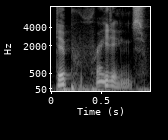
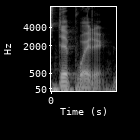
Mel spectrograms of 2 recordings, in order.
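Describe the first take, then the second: First: "Dip ratings" with a clear R sound; corrected word. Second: "Dip waiting" with a W sound in place of the R; slip of the tongue. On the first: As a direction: correct the slip, say "ratings" carefully. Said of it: "Dip waiting". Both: Real, not acted.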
